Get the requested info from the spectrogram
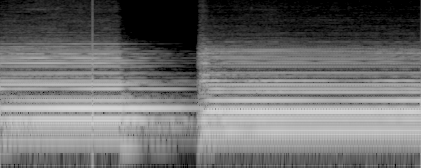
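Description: Background music of slow, sustained low chords. One chord fades away just before halfway through, and a new chord comes in about halfway and holds.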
